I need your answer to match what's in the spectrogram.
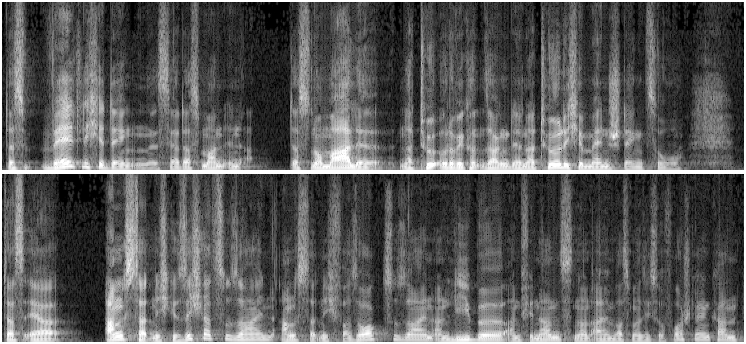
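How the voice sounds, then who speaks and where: A man's voice: mid-range voice, animated, normal speed. A middle-aged man preaching a sermon, earnest and insistent, with joking asides and restarts. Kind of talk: sermon on tithing and offerings.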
